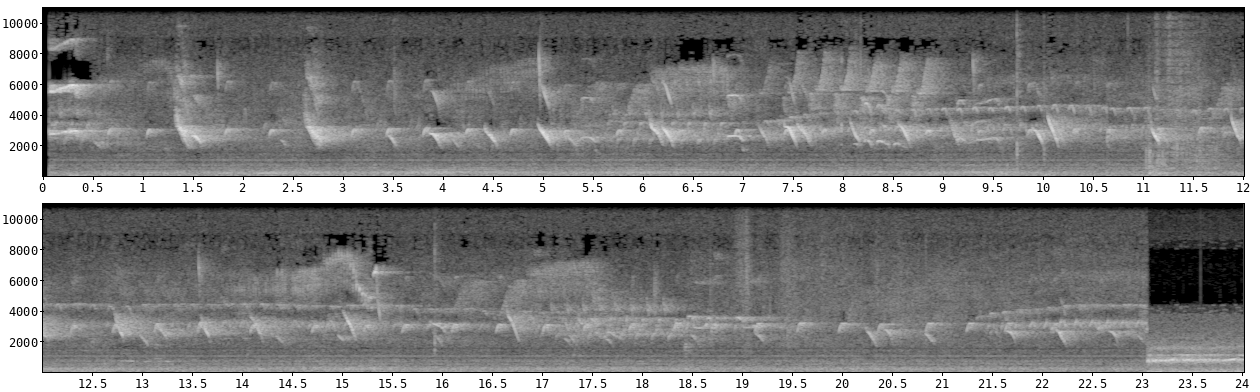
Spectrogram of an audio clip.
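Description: Small birds chirping over and over: many short, downward-sliding high notes overlapping, with a thin steady high tone beneath them. Near the end the chirping cuts off and a steady low hum takes over.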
